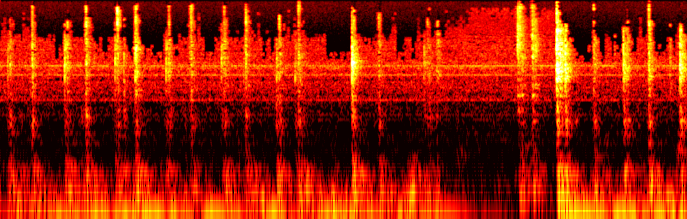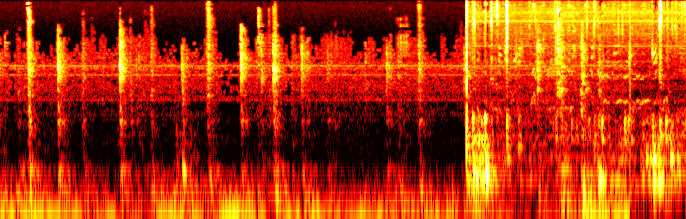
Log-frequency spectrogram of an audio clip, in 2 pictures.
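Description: Irregular sharp clicks and taps of a small battery-powered screwdriver driving the CPU cooler's mounting screws inside a PC case, over a low rumble.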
